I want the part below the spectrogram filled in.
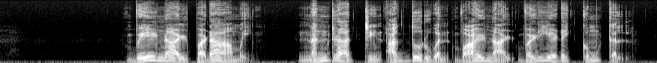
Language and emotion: Tamil, neutral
